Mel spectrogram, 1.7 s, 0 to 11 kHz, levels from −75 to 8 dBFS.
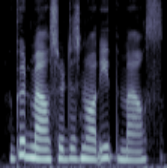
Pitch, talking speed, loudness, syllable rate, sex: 200 Hz, 285 wpm, -16 LUFS, 6.9 syllables/s, female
